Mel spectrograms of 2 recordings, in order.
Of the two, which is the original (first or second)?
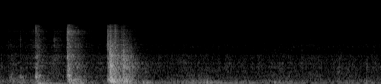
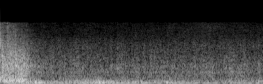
second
